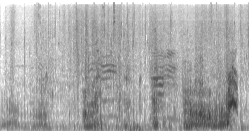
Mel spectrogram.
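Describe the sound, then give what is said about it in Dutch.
Dogs barking as one runs up to another to play, with a few short, harmonic barks that come in separate bursts and grow slightly louder toward the end. “Oh, er komt even een hond op mijn hond afgerend. Die komt even spelen.”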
